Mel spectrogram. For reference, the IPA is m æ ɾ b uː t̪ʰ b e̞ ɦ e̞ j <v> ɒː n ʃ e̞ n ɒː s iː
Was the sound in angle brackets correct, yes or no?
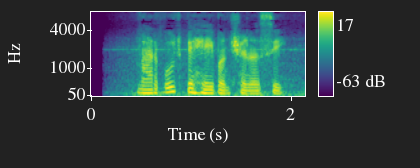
yes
